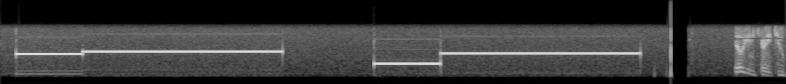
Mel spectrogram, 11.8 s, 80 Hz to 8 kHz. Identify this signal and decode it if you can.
Two-tone page, heard as a one-second tone, then a three-second tone, about 1150 then 1290 Hz, about 710 then 1180 Hz, with speech. It is heard from 0.2 to 9.6 s.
